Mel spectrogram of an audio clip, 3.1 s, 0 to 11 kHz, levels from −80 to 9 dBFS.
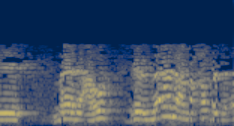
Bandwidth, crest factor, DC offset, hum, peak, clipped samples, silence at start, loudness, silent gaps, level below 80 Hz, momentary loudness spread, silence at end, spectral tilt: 3.4 kHz; 14 dB; under 0.1%; none; -2 dBFS; under 0.1%; 0 s; -16 LUFS; none; -54 dBFS; 14 LU; 0 s; -12.5 dB/octave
